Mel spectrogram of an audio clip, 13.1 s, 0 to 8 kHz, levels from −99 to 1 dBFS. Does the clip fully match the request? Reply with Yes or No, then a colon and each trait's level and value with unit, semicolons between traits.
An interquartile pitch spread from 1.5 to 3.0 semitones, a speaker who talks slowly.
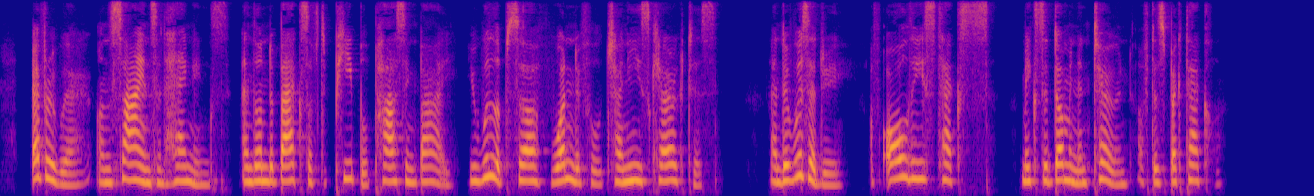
No: narrow, 2.5 semitones; average, 150 wpm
